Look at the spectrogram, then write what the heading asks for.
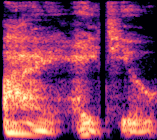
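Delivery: low hateful hiss with shrieking edge. The ship's hateful presence lashes out at the woman probing it, hissing. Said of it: "the Covenant hissed".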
